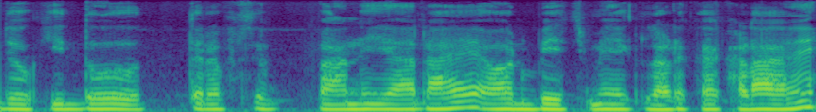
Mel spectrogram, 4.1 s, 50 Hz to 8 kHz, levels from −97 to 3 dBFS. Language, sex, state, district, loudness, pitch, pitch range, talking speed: Hindi, male, Jharkhand, Deoghar, -16 LUFS, 130 Hz, 130-135 Hz, 220 wpm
